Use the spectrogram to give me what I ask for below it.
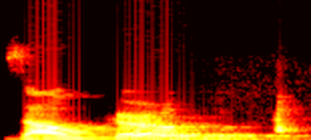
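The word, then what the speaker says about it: Saukerl: Zauker, pronounced Zauker, is for a male.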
